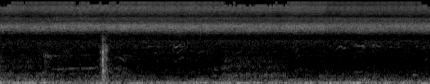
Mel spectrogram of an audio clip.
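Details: Cicadas singing under a blue sky at Nara Park, Japan, among green mountains, grass and friendly deer: a steady, high-pitched shrill drone that holds unbroken throughout, with one sharp click near the start and a low background rumble.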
